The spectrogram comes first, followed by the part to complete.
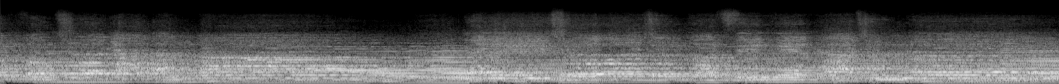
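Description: Mixed choir singing a Vietnamese Catholic hymn in harmony, over held low bass notes that change every second or two.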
